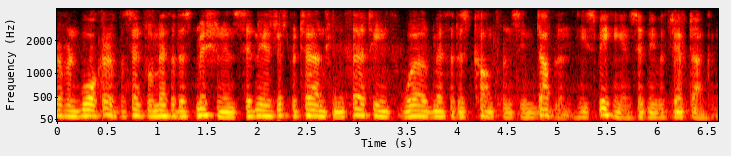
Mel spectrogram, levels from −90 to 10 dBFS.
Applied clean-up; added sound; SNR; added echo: neural separator model SepFormer DNS4.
